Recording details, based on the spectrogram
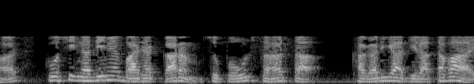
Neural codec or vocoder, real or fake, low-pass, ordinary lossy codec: none; real; 3.6 kHz; Opus, 64 kbps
